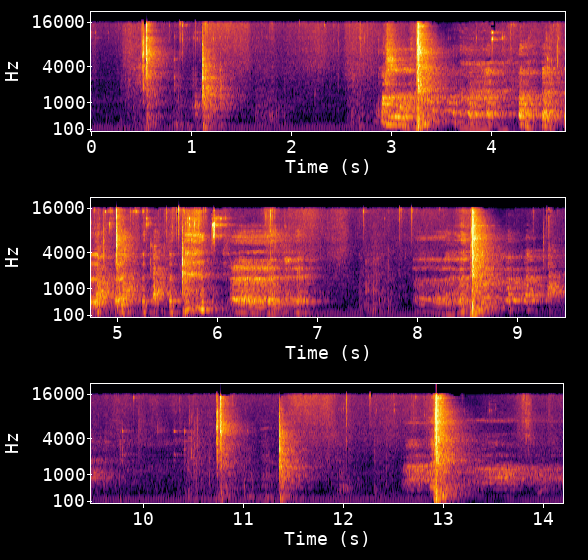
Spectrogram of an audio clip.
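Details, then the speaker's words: Chiropractic drop-table adjustment of the sacrum for a patient with lower back pain, tingling sides and foot pain, sacral apex rotated slightly right, with clockwise torque: several sharp table-drop thuds with vocal reactions between them. "so i'm going to do some drops we're going to drop it down and i'm going to put that clockwise torque on it just to bring it back to midline uh"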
